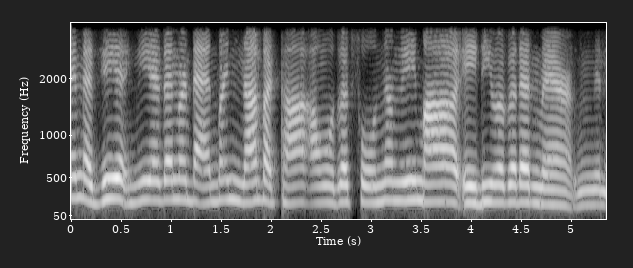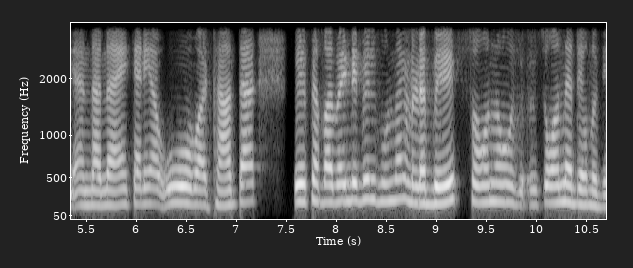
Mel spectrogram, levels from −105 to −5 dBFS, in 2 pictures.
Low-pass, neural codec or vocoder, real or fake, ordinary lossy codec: 3.6 kHz; codec, 16 kHz, 0.5 kbps, X-Codec, HuBERT features, trained on general audio; fake; none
